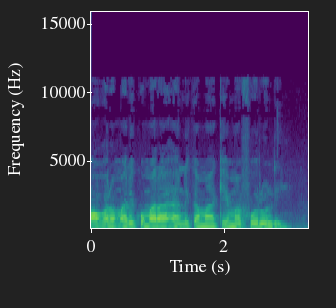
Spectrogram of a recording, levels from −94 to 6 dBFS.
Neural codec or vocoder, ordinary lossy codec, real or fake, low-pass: none; MP3, 48 kbps; real; 14.4 kHz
